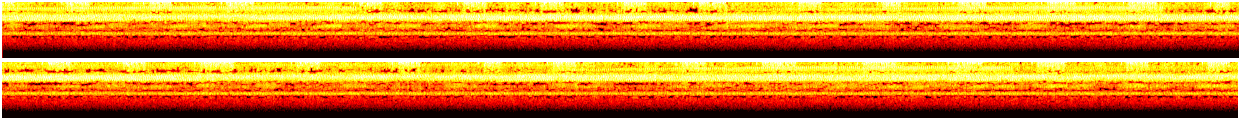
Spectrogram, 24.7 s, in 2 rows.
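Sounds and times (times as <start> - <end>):
cricket chirping: 0.0 - 24.7.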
